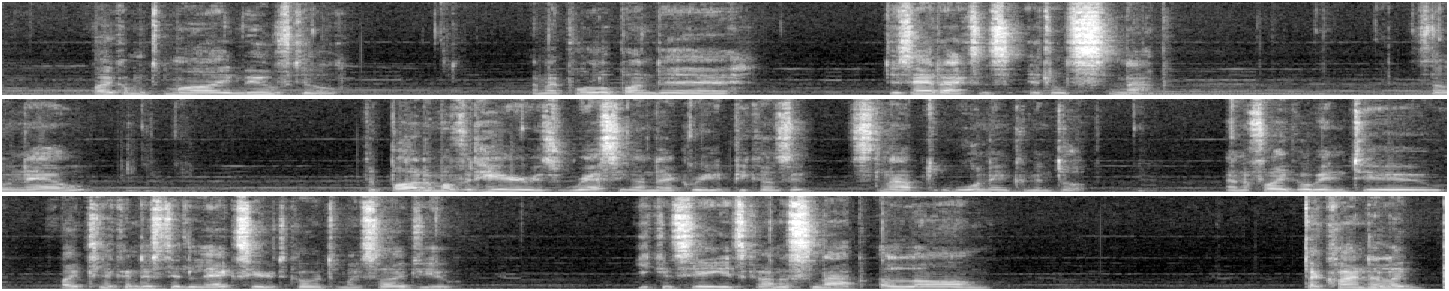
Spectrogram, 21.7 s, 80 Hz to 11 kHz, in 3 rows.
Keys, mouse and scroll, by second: 1.1 click, 1.6-3.9 middle drag, 3.9 click, 6.6-7.4 middle drag, 7.4-7.9 scroll up 4, 7.9-12.6 shift+middle drag, 12.6-12.9 scroll down 2, 12.9-16.0 middle drag, 16.6 click, 17.2-17.6 scroll up 1, 17.6-20.6 shift+middle drag.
